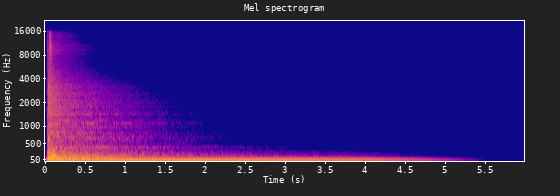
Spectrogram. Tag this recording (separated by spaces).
Hit Impact Metal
